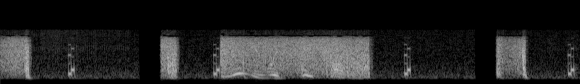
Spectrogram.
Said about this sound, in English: Probably interfering with you now. I could hear the other PTT button going off. A lot of white noise when you're trying to talk.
